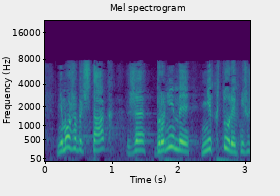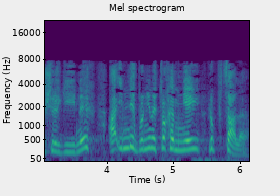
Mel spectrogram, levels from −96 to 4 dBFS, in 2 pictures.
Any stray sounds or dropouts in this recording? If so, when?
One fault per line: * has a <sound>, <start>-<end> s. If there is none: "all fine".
all fine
